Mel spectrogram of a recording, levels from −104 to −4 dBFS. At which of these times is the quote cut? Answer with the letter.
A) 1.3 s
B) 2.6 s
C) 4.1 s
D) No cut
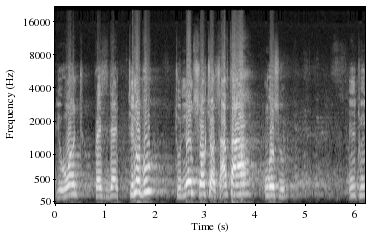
A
